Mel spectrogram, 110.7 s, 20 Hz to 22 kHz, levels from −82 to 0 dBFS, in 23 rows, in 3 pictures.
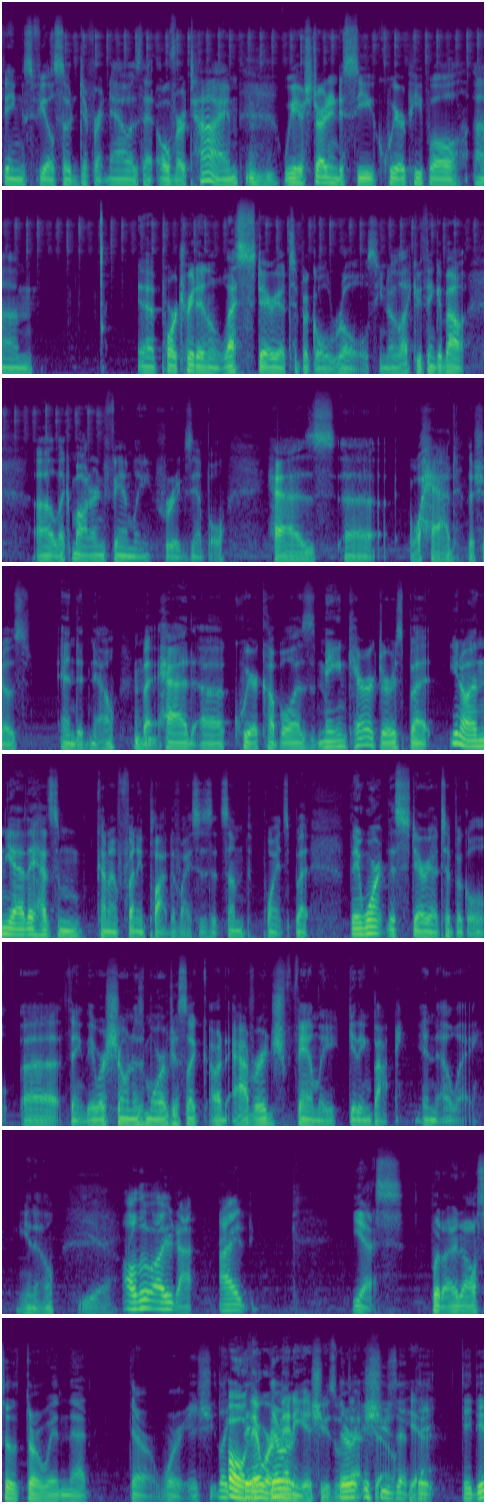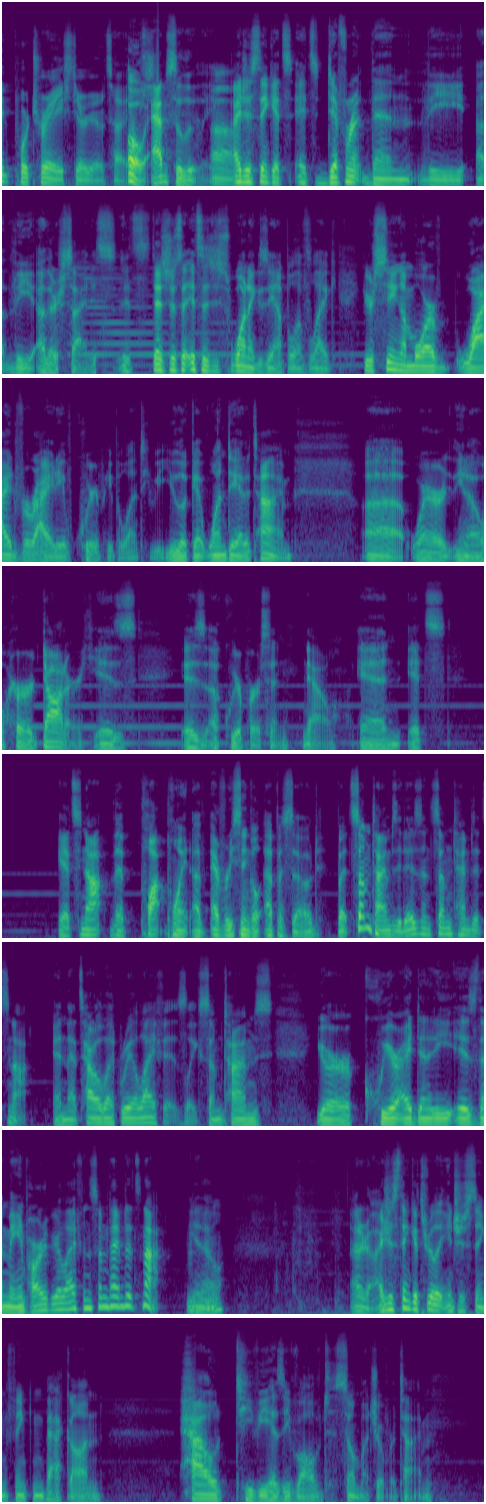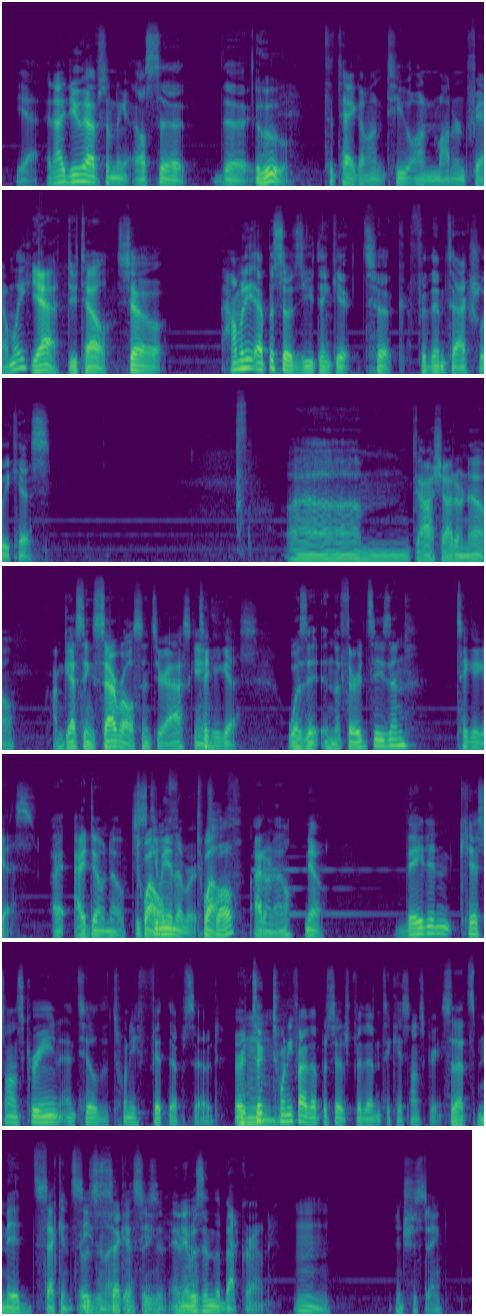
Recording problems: background music; faint; throughout; 30 dB below the speech

